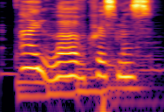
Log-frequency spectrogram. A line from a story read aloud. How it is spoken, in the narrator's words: Zuma said with a sigh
